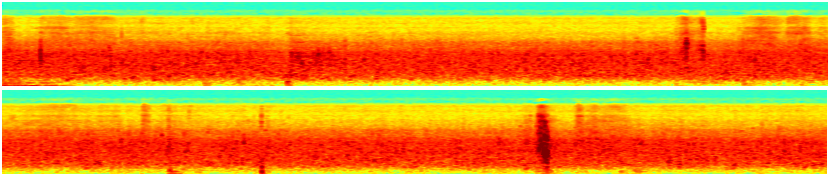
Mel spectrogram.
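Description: Steady, low outdoor background hiss with no clear source, broken by a few faint ticks and one sharper click about fourteen seconds in.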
